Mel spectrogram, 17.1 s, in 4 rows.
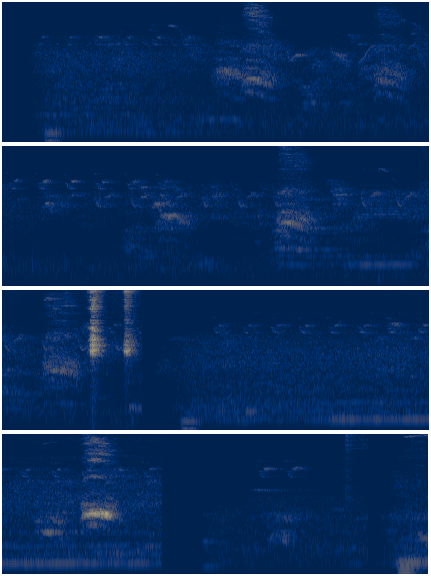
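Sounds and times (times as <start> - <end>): harsh bird calls: 9.0 - 9.9, 13.2 - 14.1.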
